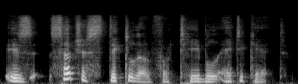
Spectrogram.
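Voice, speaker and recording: A woman's voice: mid-range voice, level tone, normal speed, warm tone, voice pushed up, close to an everyday voice. A woman voicing a boastful, touchy, genteel mother with a drawling, over-emphatic manner in a storybook. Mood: superior.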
